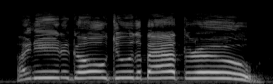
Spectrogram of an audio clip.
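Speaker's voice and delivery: very high, drawn-out yell over loud music. Retelling trying to talk over loud music: imitating himself yelling. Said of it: "I just hate having to yell like that".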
